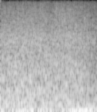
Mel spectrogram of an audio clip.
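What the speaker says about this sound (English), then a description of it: "Just out here with the wind and the waves" Steady rush of wind and ocean waves around a sailboat cruising through the Mona Passage in the Atlantic, a loud continuous roar with no voices.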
